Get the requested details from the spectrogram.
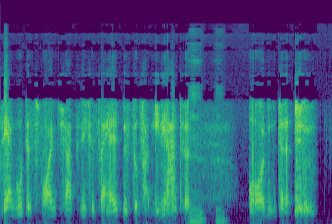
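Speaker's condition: Laryngeal cancer; five nodules surgically removed from larynx, larynx can be preserved, no metastases found; hoarse voice, sounds somewhat like a cold

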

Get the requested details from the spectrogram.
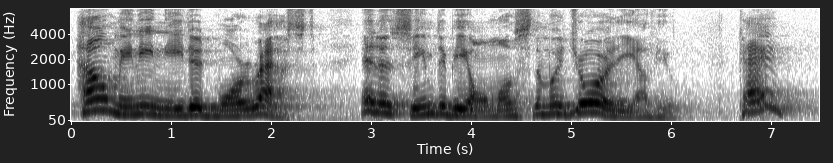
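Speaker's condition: ALS; talking funny

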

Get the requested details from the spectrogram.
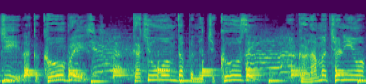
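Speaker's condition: No condition

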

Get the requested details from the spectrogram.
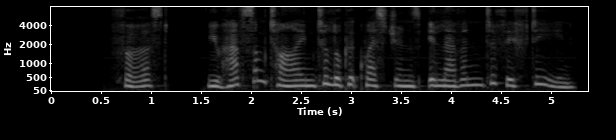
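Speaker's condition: No condition

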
